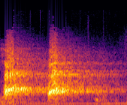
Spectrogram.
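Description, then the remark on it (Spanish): A dog barks twice in quick succession, each bark loud and sharp, with a short ringing tail fading after it. No one speaks. “Estuvo andando varios días hasta que en el camino se encontró con un perro, flaco y viejo también, que caminaba con la lengua fuera.”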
